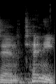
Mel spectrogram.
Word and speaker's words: antennae: you will pass the trial well they do pronounce the plural of antenna which is antennae correctly so points for that and it sounds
